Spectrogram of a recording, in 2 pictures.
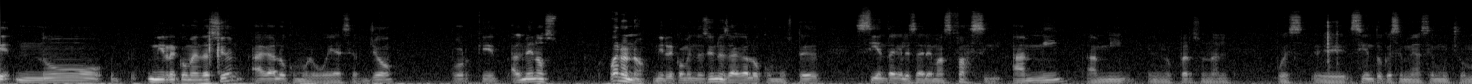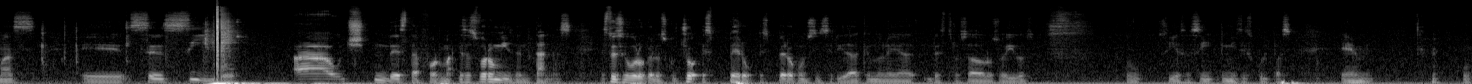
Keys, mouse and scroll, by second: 2.7 c, 4.5 middle click, 6.5-7.5 middle drag, 8.7 middle click, 10.7-11.7 middle drag, 12.7-13.7 middle drag, 13.9 Tab, 15.9 Escape, 24.4 click, 26.5 click.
